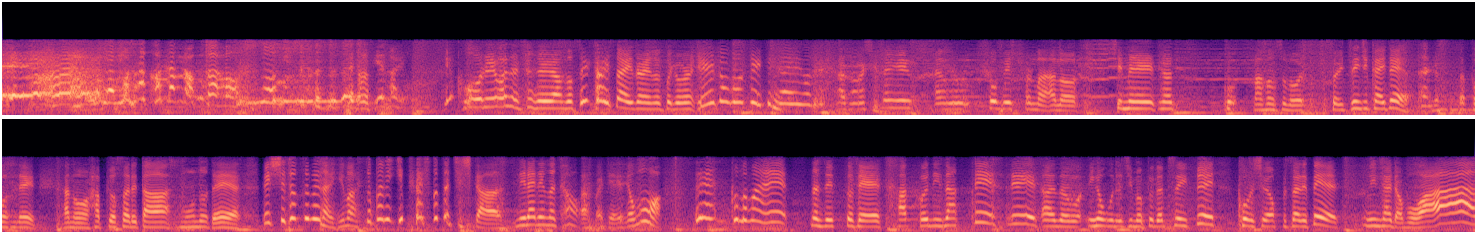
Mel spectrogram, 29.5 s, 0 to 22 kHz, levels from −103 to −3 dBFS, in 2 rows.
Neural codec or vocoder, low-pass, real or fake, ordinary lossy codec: codec, 16 kHz, 0.5 kbps, FunCodec, trained on Chinese and English, 25 frames a second; 5.4 kHz; fake; none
